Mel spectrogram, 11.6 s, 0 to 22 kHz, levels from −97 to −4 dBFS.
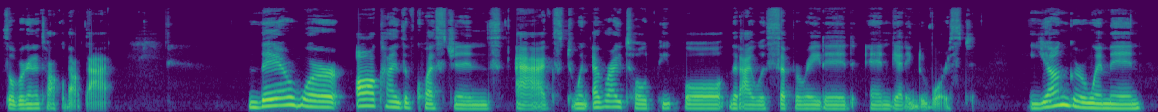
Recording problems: uneven, jittery; strongly; from 0.5 to 11 s

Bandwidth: 16 kHz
